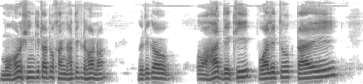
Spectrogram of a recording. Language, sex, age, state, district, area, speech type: Assamese, male, 60+, Assam, Majuli, rural, spontaneous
